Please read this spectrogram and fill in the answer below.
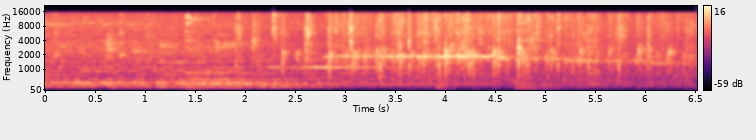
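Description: Male voice holding the last note of a Hindi film song over instrumental accompaniment, ending a little under three seconds in. Audience applause starts about two seconds in and dies away.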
